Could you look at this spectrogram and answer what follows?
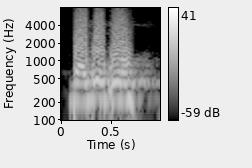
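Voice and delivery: ordinary delivery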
